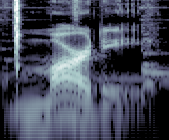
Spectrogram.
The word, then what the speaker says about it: mardy: in words like, well, Mardy. Aside from the fact that it sounds like the name Marty in American English, Rhotic speakers in the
